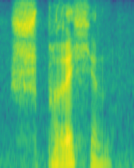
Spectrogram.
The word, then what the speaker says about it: sprechen: Vemos la palabra de diversión, Spaß, S-P-A-S-Z. Número 9. Las combinaciones SP y ST. En estas dos combinaciones la S cambia su pronunciación a sh. El ejemplo anterior, spas. O otra, el deporte, S-P-O-R-T, sport. O hablar, sprechen. Un ejemplo con ST sería Stein, piedra. S-T-E-I-N, Stein.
